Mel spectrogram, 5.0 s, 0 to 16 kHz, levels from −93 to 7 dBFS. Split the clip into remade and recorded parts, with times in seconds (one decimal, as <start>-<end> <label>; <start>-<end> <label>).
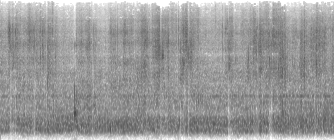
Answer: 0.0-4.2 remade; 4.2-5.0 recorded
